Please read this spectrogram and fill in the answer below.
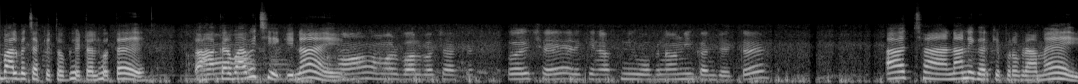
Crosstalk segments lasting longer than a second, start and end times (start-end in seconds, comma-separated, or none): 1.9-3.3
